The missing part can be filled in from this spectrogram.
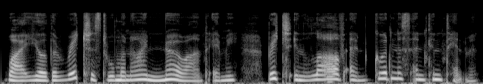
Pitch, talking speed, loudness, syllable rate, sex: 200 Hz, 200 wpm, -17 LUFS, 5.6 syllables/s, female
